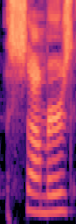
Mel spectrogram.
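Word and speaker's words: Sommer: You can find all these links on Kendra Summers. And I'm going to spell her name, I should say. I pronounce it Summer, but it's S-O-M-M-E-R.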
